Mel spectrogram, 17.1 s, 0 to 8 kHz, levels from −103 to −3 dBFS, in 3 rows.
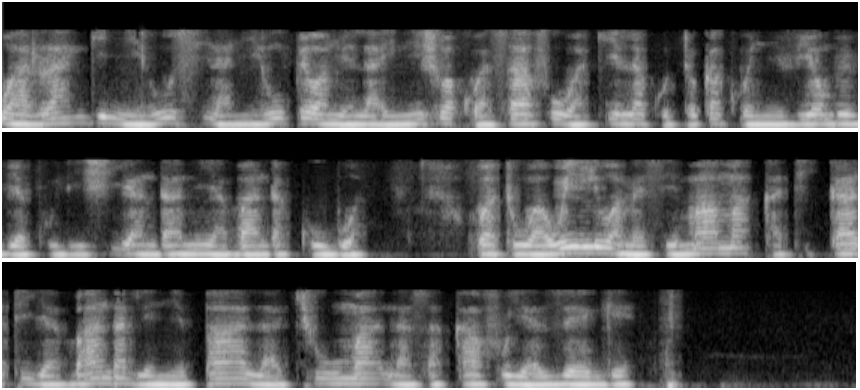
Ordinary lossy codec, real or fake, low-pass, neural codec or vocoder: AAC, 16 kbps; fake; 7.2 kHz; codec, 16 kHz in and 24 kHz out, 1 kbps, XY-Tokenizer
